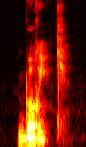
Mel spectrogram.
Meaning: boric
- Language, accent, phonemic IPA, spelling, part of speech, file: French, France, /bɔ.ʁik/, borique, adjective, LL-Q150 (fra)-borique.wav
